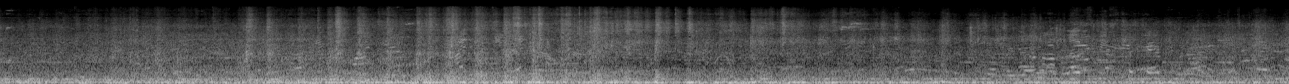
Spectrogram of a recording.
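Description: Fairground noise: a small caterpillar-style kiddie roller coaster's train rattling and clacking along its steel track over a steady low hum. Crowd voices come through near the end.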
